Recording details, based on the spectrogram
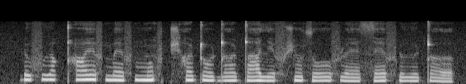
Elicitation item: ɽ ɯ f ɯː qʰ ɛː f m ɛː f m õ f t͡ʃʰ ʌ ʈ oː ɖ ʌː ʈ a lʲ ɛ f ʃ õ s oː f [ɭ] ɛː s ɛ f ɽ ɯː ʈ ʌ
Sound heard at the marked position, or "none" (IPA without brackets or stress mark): ɭ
